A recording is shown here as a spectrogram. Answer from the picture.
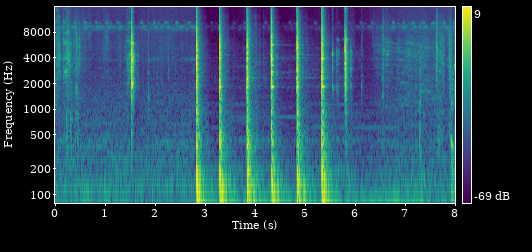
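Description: A single sharp knock, then a run of seven heavy knocks about two a second, starting about three seconds in.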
